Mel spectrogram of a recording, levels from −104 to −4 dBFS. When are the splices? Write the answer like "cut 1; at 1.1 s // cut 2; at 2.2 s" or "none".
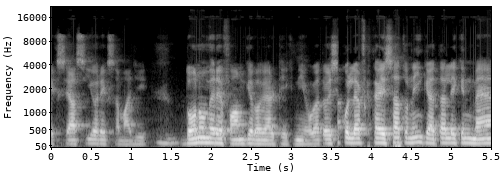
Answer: cut 1; at 3.6 s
